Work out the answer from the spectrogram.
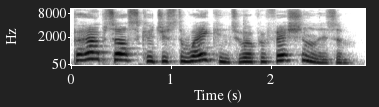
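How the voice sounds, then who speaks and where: A woman voicing a composed, analytical female scientist in a story, measured, formal and sceptical. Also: high-pitched, sing-song, a little mellow, voice pushed up.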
